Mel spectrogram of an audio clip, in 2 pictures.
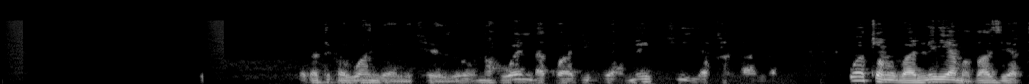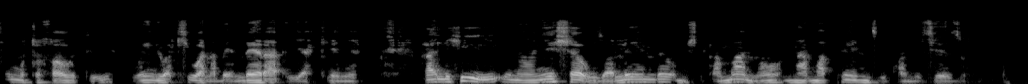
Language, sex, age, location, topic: Swahili, male, 25-35, Nakuru, government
